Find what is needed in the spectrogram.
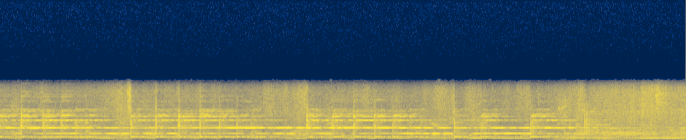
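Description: Bell-like ringing of several steady tones at once, struck afresh every two to three seconds, with quicker short knocks between the strikes.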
